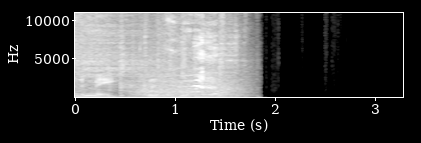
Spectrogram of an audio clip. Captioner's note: sobbing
